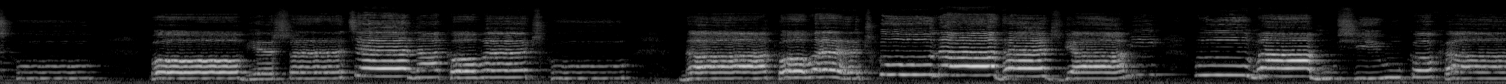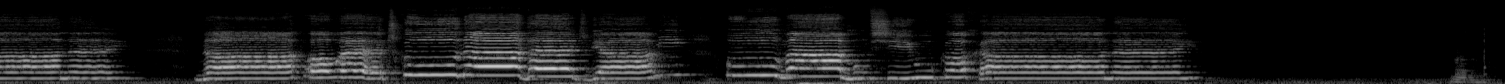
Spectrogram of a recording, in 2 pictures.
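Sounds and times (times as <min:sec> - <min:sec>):
wedding folk song: 0:00.0 - 0:27.1.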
